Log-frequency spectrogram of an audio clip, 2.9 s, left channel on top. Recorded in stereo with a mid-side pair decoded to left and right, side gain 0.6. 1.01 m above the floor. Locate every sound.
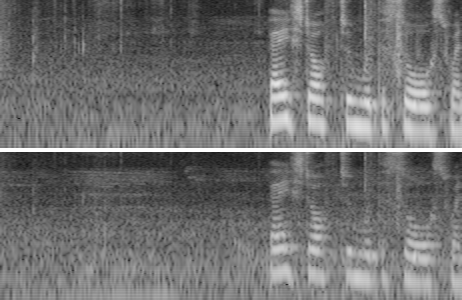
1.7 s a woman speaking: 45° left, 0.6 m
